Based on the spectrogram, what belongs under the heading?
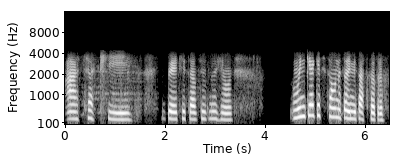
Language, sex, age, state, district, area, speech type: Kashmiri, female, 18-30, Jammu and Kashmir, Shopian, rural, conversation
